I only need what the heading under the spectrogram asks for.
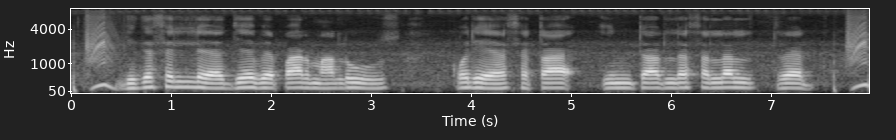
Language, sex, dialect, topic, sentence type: Bengali, male, Jharkhandi, banking, statement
